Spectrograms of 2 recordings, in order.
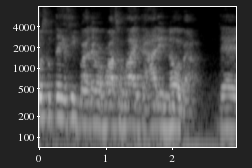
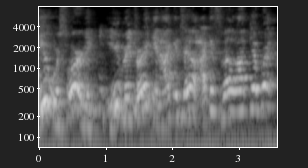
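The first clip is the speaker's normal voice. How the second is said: loud, raised imitation of an accusing cop; playful cop voice, pushed louder; mock accusation; 6 semitones higher, 8 dB louder than usual. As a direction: lay out the charges like an officer. Acting out cop accusing a driver.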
